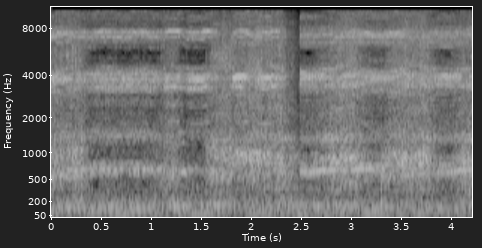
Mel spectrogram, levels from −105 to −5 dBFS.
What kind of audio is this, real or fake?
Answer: real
